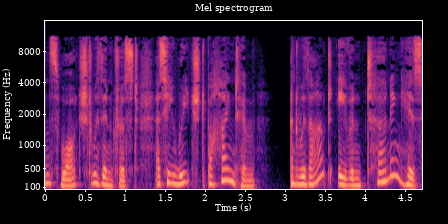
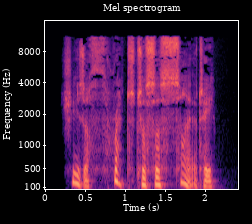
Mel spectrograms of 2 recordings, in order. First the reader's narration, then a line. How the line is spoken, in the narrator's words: he muttered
